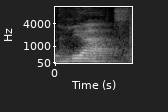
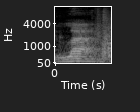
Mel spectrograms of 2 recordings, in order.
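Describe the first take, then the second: First: A y-like glide follows the l sound. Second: No glide follows the l sound. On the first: "instead of liat" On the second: "they would just say lat"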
